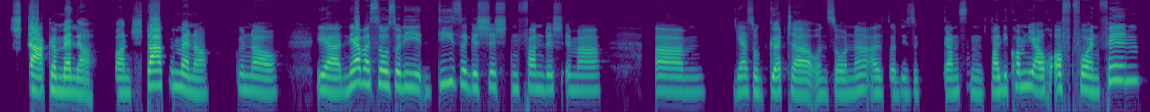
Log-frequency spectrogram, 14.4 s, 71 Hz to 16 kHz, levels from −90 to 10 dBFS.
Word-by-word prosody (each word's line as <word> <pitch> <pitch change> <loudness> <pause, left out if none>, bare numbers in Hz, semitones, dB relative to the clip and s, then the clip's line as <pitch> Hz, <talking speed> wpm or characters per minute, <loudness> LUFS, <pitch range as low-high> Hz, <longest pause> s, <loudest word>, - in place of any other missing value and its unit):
Starke 200 +2 +6
Männer 190 -5 +2 0.2
waren 185 -1 -3
starke 260 +3 +6
Männer, 195 -7 -1 0.3
genau. 195 -4 -4 0.5
Ja, 195 -3 +2
ne, 245 +10 +6
aber 285 -2 +5
so 270 -1 +2
so 245 0 0
die 225 -4 -5
diese 280 -2 -3
Geschichten 230 -1 -6
fand 225 0 -5
ich 215 +1 -8
immer 210 -1 -7 0.7
ähm, 195 -1 -3 0.3
ja, 200 +2 -4
so 195 -2 -7
Götter 185 -3 0
und 175 -1 -12
so, 175 +1 -7
ne? 200 +5 -8
Also, 180 0 -8
diese 180 -1 -16 0.3
ganzen 185 -1 -8
weil 190 -1 0
die 210 - -6
kommen 245 +3 -3
ja 240 -5 +2
auch 195 - -2
oft 225 0 +1
vor 220 -2 +1
in 190 -1 -4
Filmen 330 +4 -2
200 Hz, 150 wpm, -22 LUFS, 190-230 Hz, 0.7 s, Starke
